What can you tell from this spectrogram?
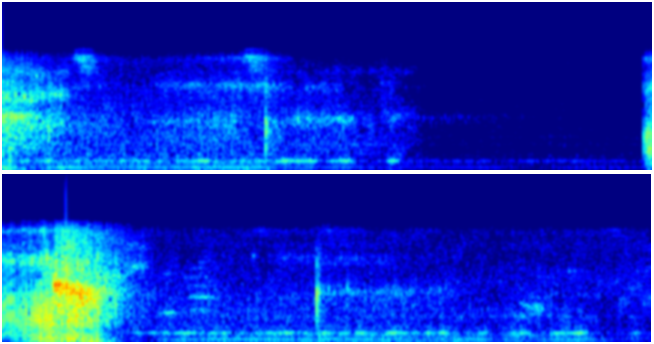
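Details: A man sleeping after his first day of partying in Ibiza: loud, rasping snores, with a strong snort after a quiet pause; snoring.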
